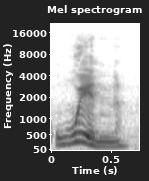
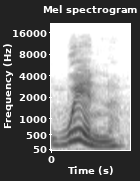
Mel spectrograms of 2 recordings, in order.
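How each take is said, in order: First: The name sounds like the English word win. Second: The same.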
